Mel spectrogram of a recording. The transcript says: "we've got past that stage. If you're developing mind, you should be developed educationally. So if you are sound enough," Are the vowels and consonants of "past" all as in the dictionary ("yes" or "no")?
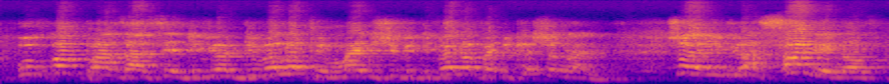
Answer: no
